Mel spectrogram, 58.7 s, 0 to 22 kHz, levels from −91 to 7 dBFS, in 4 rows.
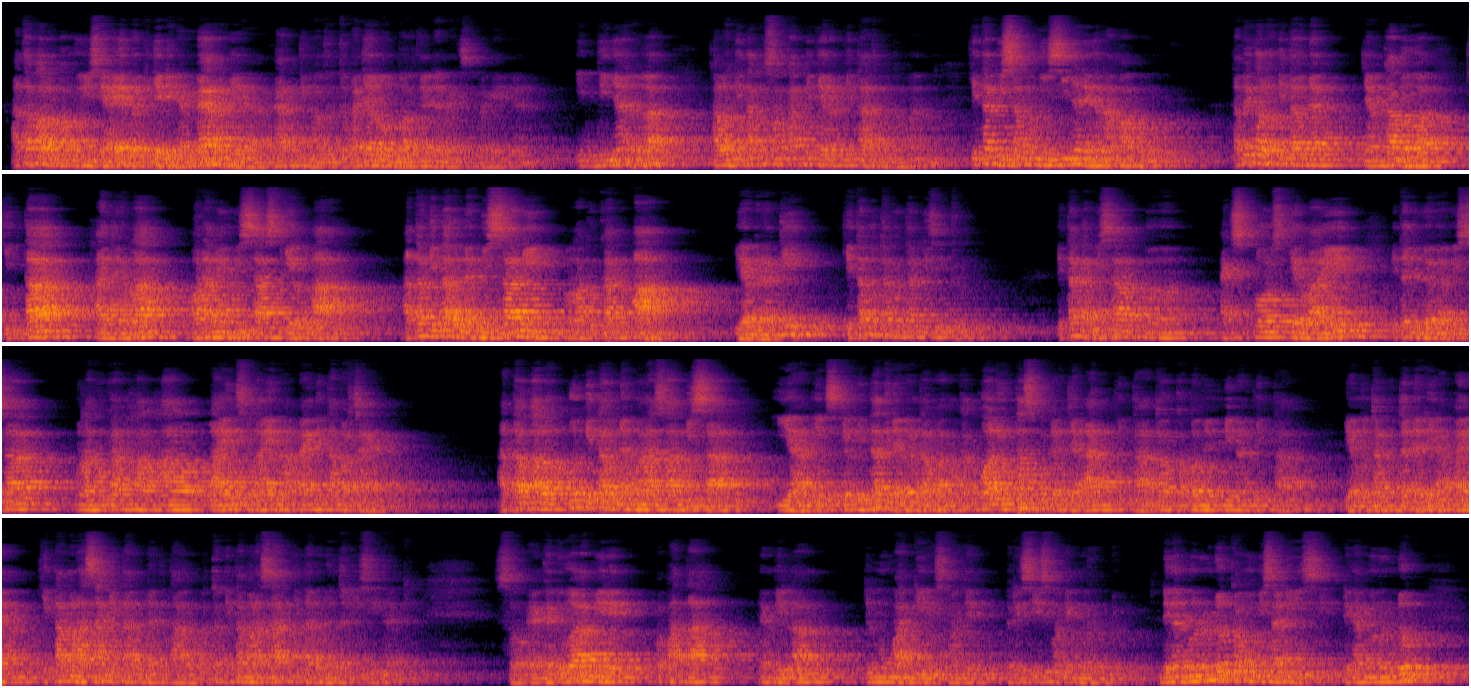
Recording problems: room echo; strong; dies away in 1.6 s
off-mic speech; far

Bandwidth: 15.5 kHz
